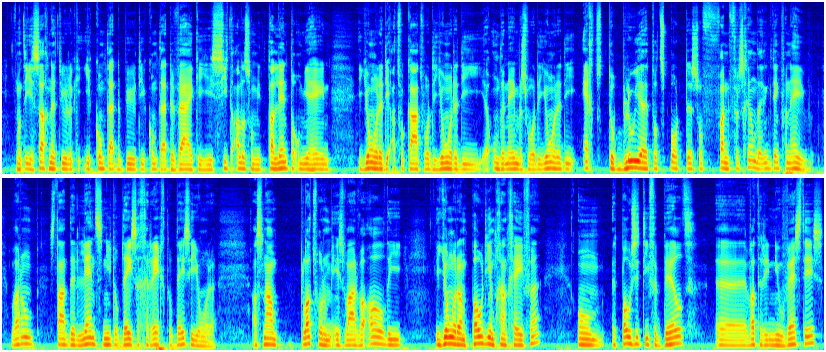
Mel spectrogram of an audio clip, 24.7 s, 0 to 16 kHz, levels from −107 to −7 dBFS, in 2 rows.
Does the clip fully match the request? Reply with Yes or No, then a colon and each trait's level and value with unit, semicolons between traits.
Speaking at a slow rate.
No: fast, 210 wpm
